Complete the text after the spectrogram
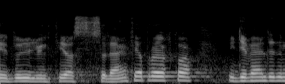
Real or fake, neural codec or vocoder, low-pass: fake; codec, 44.1 kHz, 3.4 kbps, Pupu-Codec; 9.9 kHz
